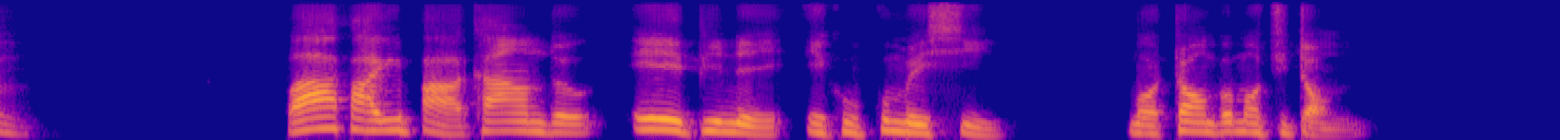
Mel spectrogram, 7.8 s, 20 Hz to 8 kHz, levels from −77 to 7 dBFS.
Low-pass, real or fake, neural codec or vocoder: 7.2 kHz; fake; codec, 16 kHz, about 1 kbps, DyCAST, with the encoder's durations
